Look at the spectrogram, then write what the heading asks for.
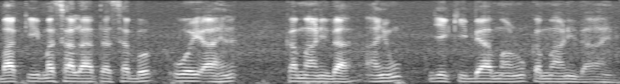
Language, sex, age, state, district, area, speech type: Sindhi, male, 60+, Maharashtra, Thane, urban, spontaneous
